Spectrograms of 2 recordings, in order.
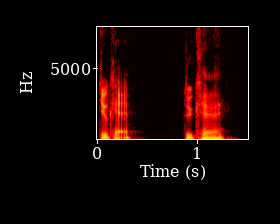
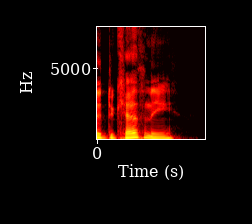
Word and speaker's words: Duque: I would say Duquesne. – No. It's Jack Duque. That's what they say in the show. – Like Duque. Like Dookie. Okay.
